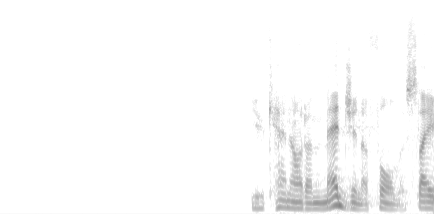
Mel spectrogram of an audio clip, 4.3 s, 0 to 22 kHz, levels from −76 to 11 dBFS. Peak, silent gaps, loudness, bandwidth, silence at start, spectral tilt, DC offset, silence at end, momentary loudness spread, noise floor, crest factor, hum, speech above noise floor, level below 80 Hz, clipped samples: -20 dBFS; none; -43 LUFS; 16 kHz; 2.5 s; -4.5 dB/octave; under 0.1%; 0 s; 14 LU; under -90 dBFS; 28 dB; none; over 47 dB; -88 dBFS; under 0.1%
